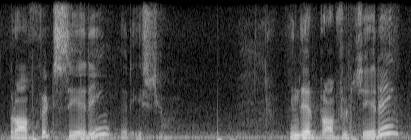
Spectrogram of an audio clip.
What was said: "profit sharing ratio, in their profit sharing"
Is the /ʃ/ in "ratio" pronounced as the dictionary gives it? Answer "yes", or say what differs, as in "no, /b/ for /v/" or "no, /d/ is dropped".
no, /s/ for /ʃ/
